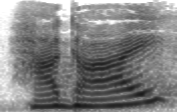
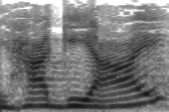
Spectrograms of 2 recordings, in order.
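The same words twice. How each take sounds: First: Haggai said as HAG-eye; two-syllable pronunciation. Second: Haggai said in three syllables, HAG-ee-eye; alternative pronunciation. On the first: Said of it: "How do you pronounce it". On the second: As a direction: say Haggai with an extra ee before the final eye. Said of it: "I hear some people say". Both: Shown as a demonstration.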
